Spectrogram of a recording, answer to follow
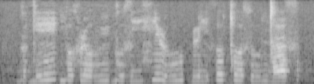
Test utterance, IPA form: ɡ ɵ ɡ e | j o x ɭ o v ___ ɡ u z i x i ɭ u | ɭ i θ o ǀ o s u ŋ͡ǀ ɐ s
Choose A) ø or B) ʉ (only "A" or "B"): B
